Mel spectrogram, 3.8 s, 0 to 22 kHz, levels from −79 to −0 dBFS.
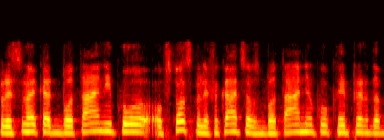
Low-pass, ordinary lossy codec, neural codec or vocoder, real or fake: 7.2 kHz; Opus, 32 kbps; codec, 16 kHz, 1.1 kbps, Voila-Tokenizer; fake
